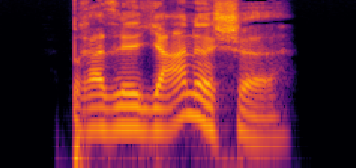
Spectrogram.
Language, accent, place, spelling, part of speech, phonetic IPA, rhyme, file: German, Germany, Berlin, brasilianische, adjective, [bʁaziˈli̯aːnɪʃə], -aːnɪʃə, De-brasilianische.ogg
- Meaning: inflection of brasilianisch: 1. strong/mixed nominative/accusative feminine singular 2. strong nominative/accusative plural 3. weak nominative all-gender singular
